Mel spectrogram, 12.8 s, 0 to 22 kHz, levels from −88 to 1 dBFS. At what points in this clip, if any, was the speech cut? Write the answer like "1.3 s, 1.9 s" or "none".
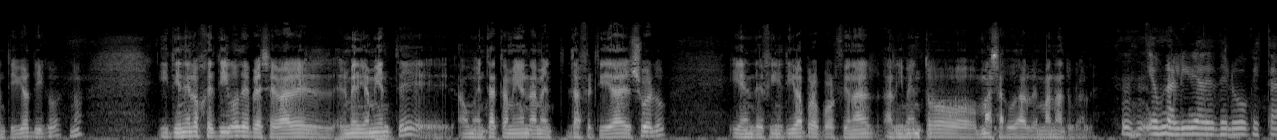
none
